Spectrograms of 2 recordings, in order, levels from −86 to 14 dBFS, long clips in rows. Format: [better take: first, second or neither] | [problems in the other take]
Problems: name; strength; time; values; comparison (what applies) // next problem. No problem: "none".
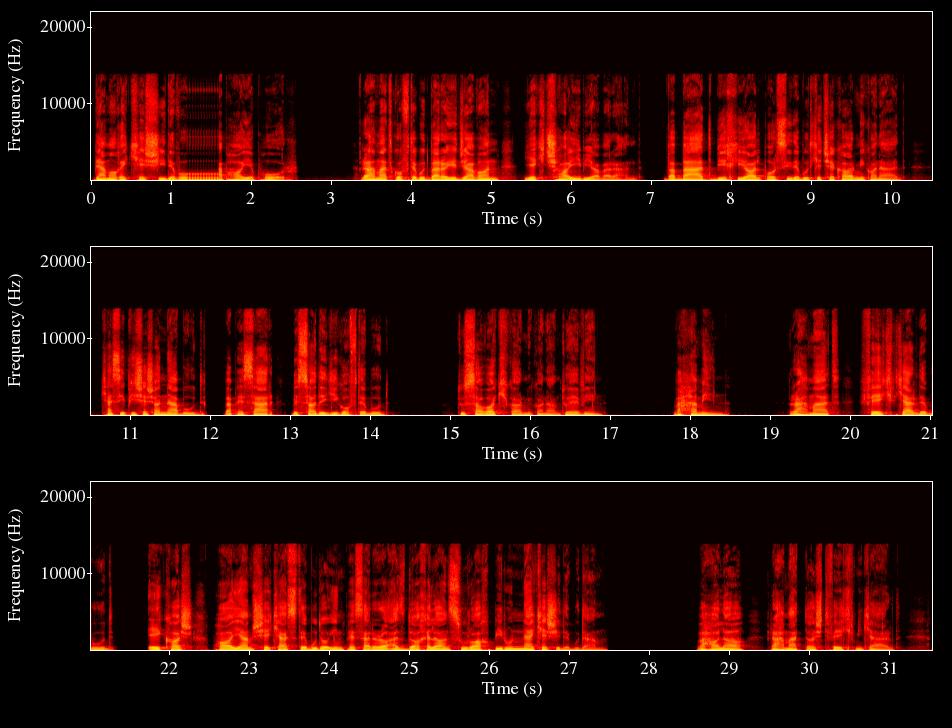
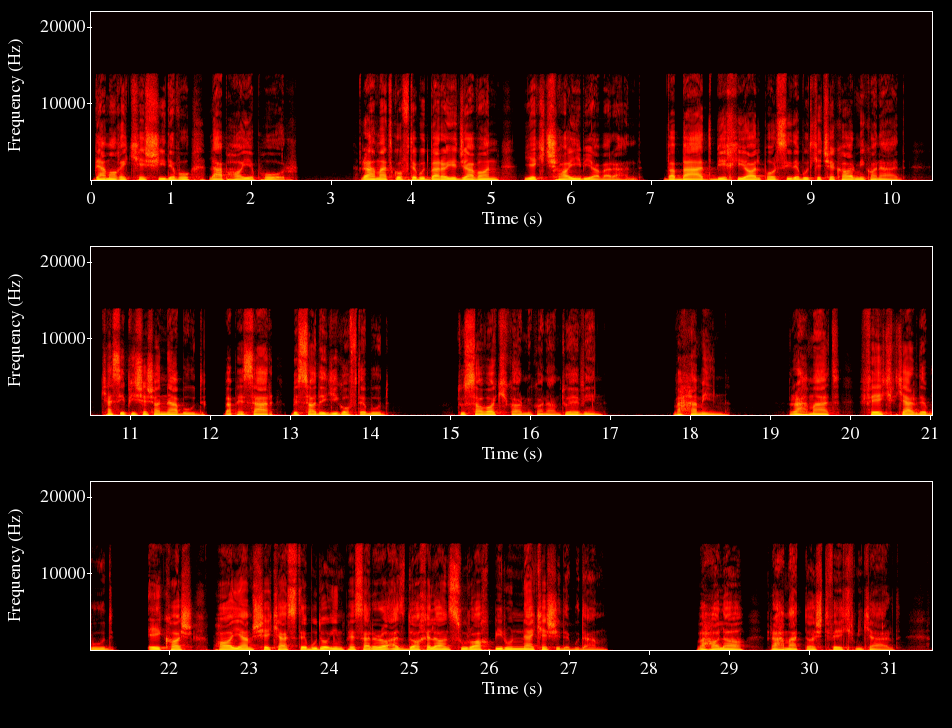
second | audio freezing; at 1 s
